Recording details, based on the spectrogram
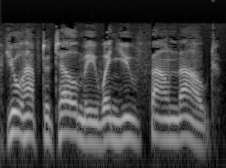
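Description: A man's voice: mid-range voice, moderate pace, darkish tone, no echo, studio quality, lightly acted. A man voicing a glum, resigned young schoolboy with a heavy, bitter manner in an audiobook.

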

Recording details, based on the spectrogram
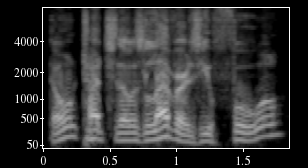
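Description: A man's voice: lowish voice, lively intonation, fairly quick, darkish tone, dry recording, dull audio, lightly acted. Man playing a proud, indignant old scientist. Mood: indignant outrage. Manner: educated, imperious, scornful outrage. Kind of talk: audiobook character acting.

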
